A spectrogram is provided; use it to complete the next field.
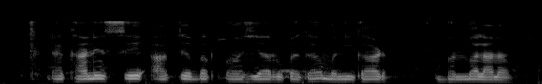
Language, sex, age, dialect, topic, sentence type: Hindi, male, 18-24, Awadhi Bundeli, banking, statement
